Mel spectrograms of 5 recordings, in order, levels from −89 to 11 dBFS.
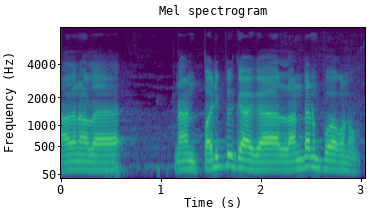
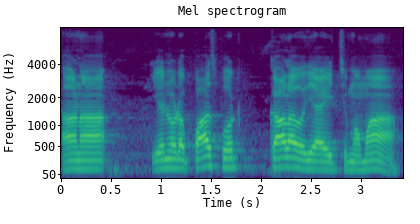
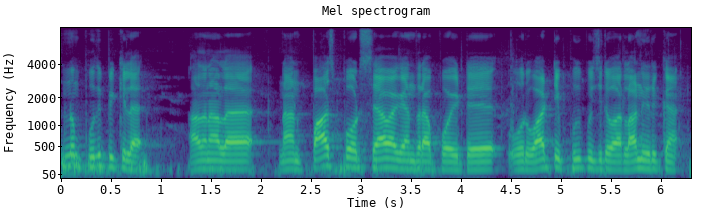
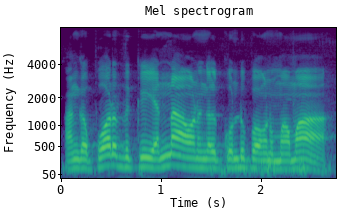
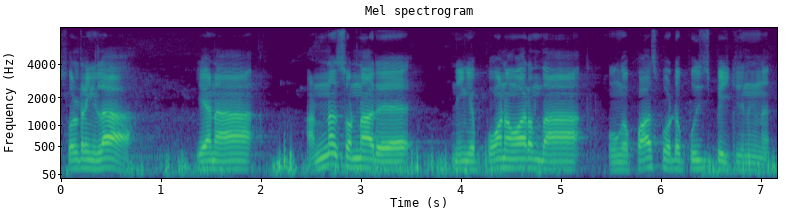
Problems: background sounds at intervals, background conversations at intervals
